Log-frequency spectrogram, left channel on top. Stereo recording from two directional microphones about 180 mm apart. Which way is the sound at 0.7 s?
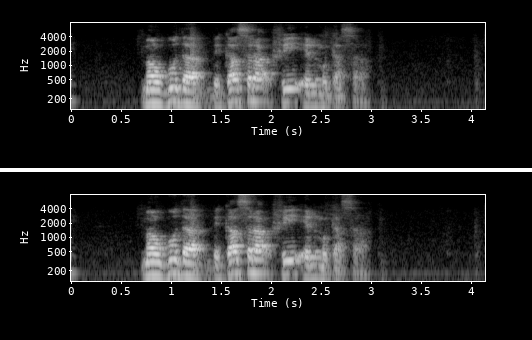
5° left (ahead or behind).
